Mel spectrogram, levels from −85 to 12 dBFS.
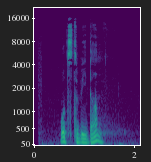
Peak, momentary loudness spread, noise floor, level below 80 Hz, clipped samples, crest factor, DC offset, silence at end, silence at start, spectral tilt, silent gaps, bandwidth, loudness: -12 dBFS; 6 LU; -55 dBFS; -56 dBFS; under 0.1%; 18 dB; under 0.1%; 0.4 s; 0.5 s; -5 dB/octave; none; 16 kHz; -27 LUFS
